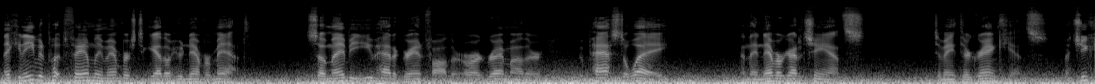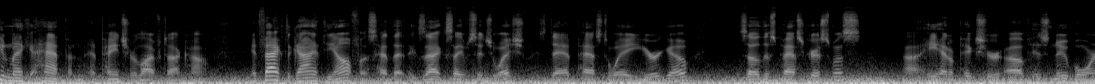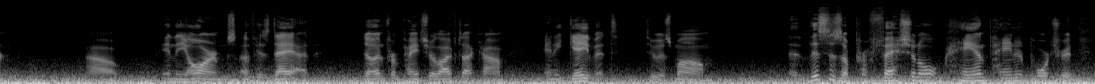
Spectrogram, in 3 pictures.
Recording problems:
low rumble; loud; throughout; 8 dB below the speech

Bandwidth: 15 kHz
